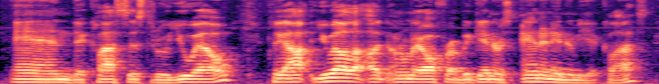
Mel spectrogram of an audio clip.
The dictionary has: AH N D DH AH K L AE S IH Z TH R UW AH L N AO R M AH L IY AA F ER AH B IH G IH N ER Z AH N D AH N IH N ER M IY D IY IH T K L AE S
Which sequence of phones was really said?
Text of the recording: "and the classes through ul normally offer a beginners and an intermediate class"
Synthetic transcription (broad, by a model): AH N DH AH K L AE S IH Z TH R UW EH L L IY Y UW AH L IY AA F ER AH B IH G IH N ER Z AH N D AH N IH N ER M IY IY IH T K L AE S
